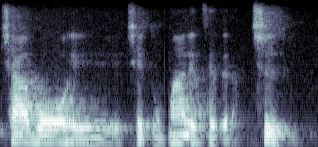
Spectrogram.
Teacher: Después tenemos las africadas, la postalveolar sorda, la ch, de chavo, chetumal, etc.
